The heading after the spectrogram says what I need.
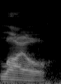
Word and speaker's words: Lyle: It's just Lyle. Just make it Lyle.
